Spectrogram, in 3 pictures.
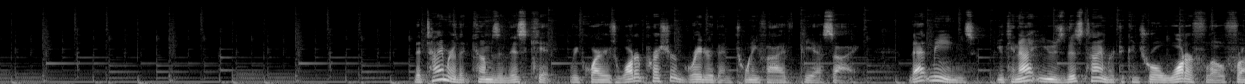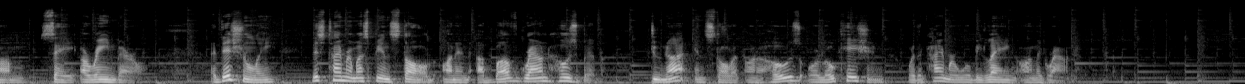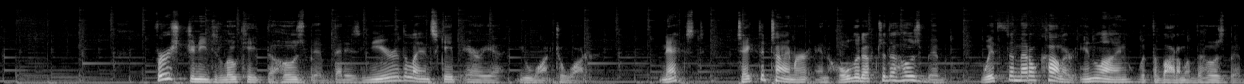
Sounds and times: Music: 0:00.0 - 0:37.3
Speech: 0:04.2 - 0:13.9, 0:14.6 - 0:23.2, 0:26.4 - 0:30.8, 0:31.5 - 0:37.3.

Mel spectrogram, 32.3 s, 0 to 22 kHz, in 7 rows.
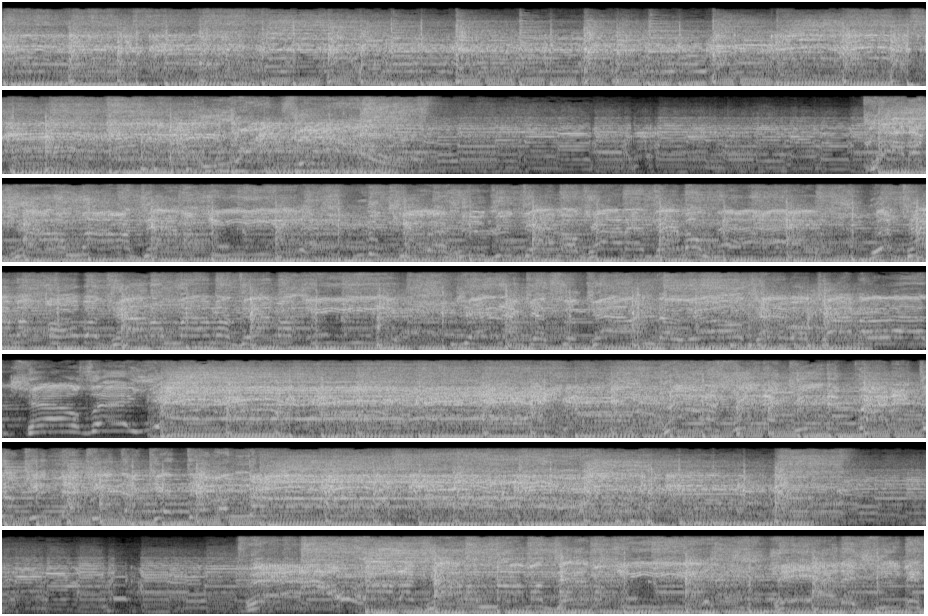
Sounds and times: Soundtrack music: 0:00.0 - 0:08.4, 0:19.2 - 0:32.3.

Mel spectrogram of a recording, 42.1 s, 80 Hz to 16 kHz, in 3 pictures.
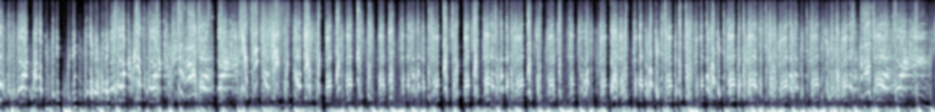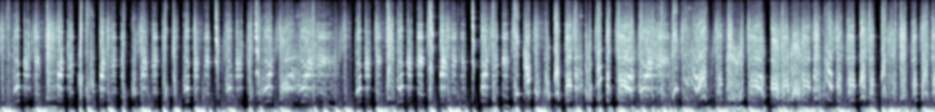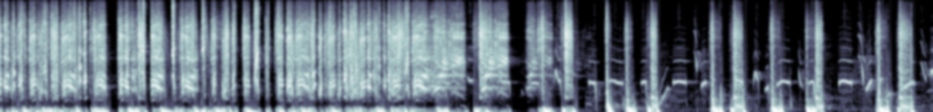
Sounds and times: Scratching (performance technique): 0:00.0 - 0:42.0.

